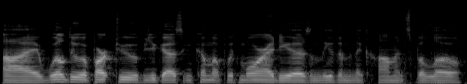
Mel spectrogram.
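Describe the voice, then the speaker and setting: Young man, very low pitch, voice worn out and hoarse, loose rambling delivery. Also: little pitch movement, brisk, a bit bright. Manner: rambling, repeats himself, many fillers. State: losing his voice. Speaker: gaming YouTuber. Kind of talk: casual video commentary.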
